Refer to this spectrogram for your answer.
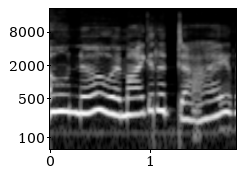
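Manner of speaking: high, slow, taunting mock cheerleader voice. Retelling a Scary Movie scene, imitating a mocking cheerleader. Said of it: "the cheerleader just keeps mocking him even in her death".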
